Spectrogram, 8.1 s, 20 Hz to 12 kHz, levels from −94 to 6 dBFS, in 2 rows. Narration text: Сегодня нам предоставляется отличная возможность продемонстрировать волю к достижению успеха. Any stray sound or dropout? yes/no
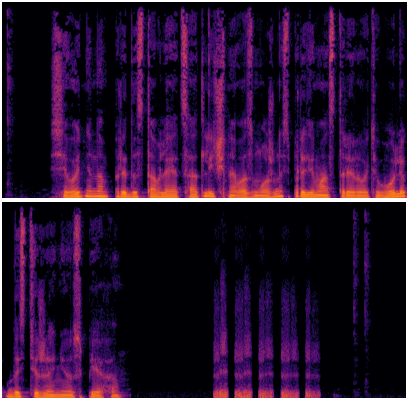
yes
